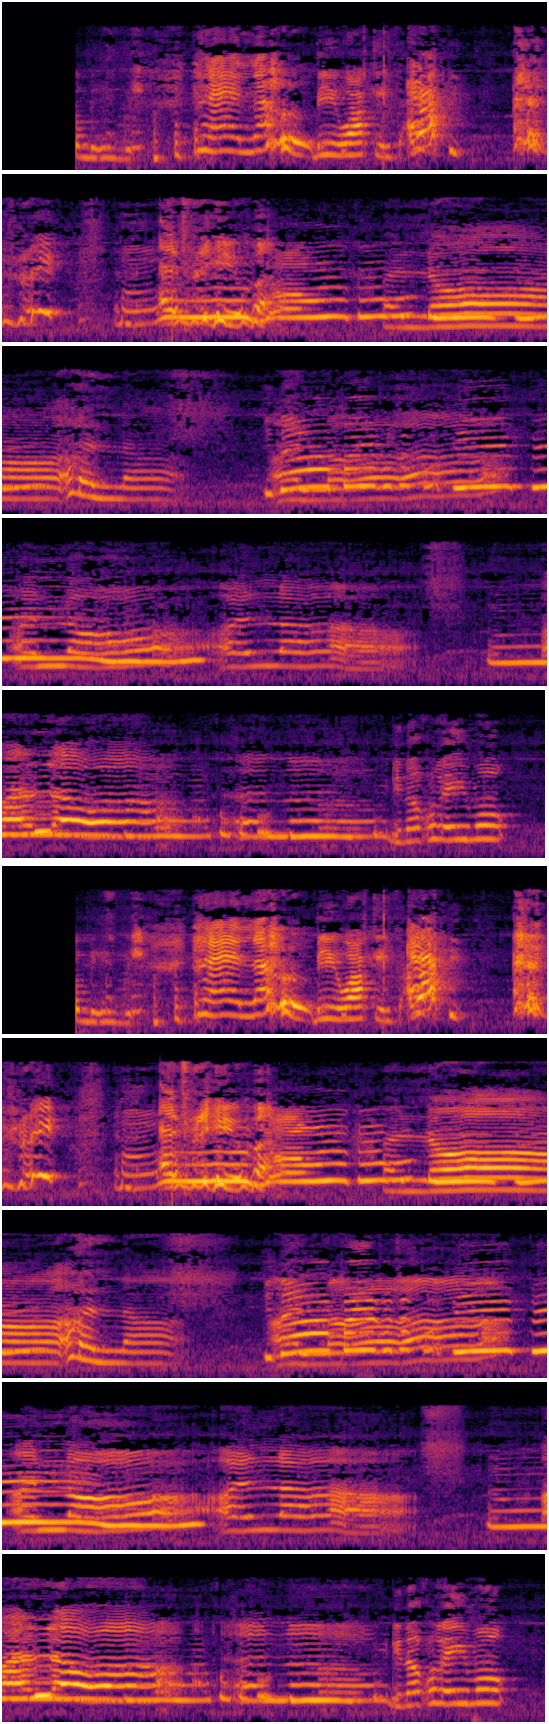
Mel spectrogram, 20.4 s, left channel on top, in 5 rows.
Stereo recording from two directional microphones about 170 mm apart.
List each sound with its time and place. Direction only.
1.3 s babbling: 20° left (ahead or behind)
2.3 s speech: 5° left (ahead or behind)
6.3 s a sound: 10° right (ahead or behind)
6.9 s speech: 10° left (ahead or behind)
8.1 s music: centre (ahead or behind)
10.1 s child singing: 5° left (ahead or behind)
12.9 s a sound: 10° left (ahead or behind)
15.9 s female singing: 5° left (ahead or behind)
18.6 s a sound: 15° left (ahead or behind)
